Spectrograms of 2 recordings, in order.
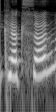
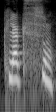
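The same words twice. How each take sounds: First: "klaxon" ending in a sounded N, like "klak-sonn"; English-style ending. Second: "klaxon" with a French nasal "on", final N silent; as it is written. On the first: Teacher giving pupils the spoken form, "klaxon" with sounded final N. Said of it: "on le prononce un peu à l'anglaise". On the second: Teacher showing pupils the spelling, "klaxon" with nasal "on" ending. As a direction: end "klaxon" on the nasal vowel, "klak-son". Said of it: "mais en fait, vous allez écrire klaxon". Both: Shown as a demonstration.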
